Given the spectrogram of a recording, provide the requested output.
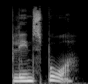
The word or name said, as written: BLINDSPOR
